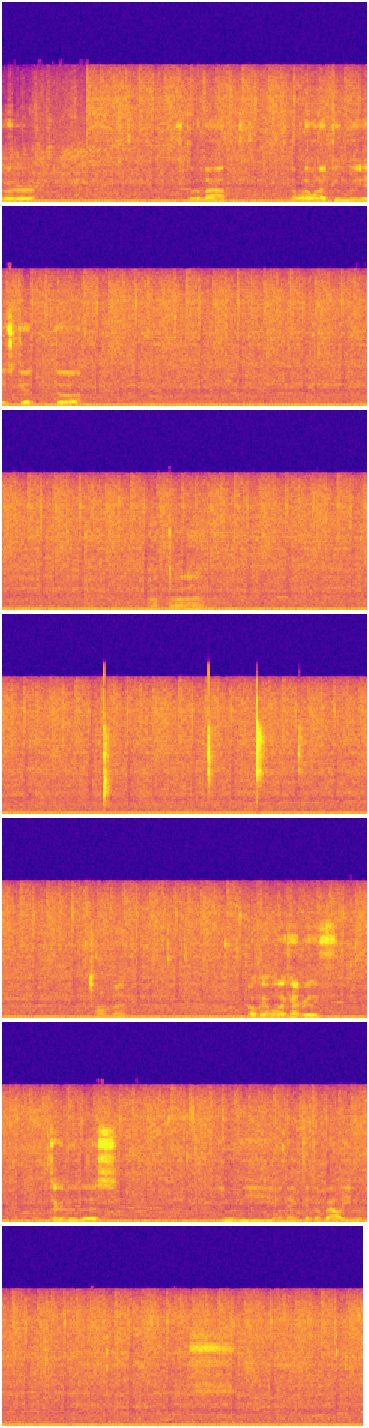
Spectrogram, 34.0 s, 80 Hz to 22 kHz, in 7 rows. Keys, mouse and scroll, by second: 2.6 click, 25.0 click, 28.1 click, 31.1 click.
